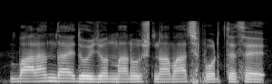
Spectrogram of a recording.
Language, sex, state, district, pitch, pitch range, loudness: Bengali, male, West Bengal, Cooch Behar, 130 Hz, 125-135 Hz, -14 LUFS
